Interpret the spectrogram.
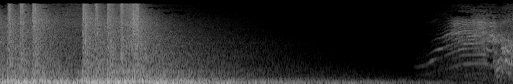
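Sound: cat meowing and caterwauling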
